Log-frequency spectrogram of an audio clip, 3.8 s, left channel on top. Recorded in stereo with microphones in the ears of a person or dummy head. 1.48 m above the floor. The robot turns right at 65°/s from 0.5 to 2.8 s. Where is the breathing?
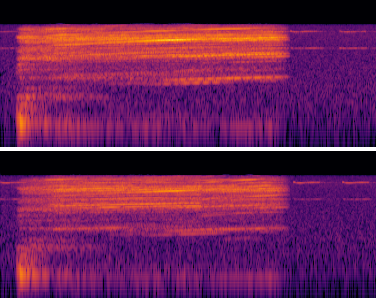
35° left, 9.5 m; by 1.0 s 70° left, 9.5 m.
